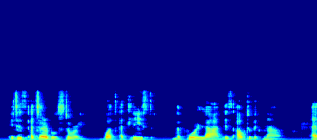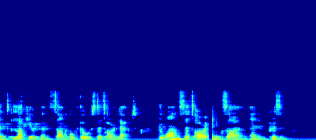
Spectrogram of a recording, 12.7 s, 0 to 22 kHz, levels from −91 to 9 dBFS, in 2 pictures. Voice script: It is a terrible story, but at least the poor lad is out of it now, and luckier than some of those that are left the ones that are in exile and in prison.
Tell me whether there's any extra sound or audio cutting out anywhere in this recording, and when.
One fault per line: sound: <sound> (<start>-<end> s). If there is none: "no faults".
sound: dropout (10.5-10.6 s)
